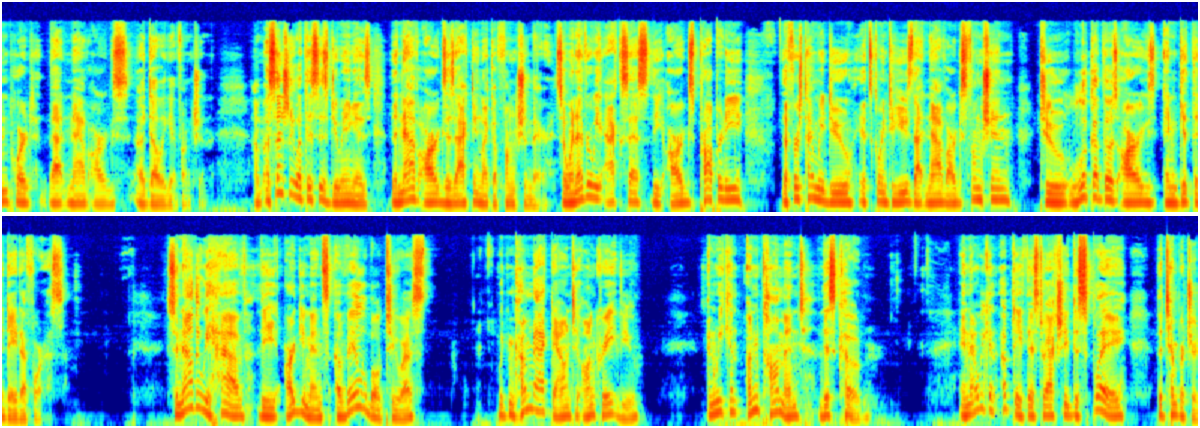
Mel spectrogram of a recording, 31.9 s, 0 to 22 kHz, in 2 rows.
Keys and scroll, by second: 26.3 super+/.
